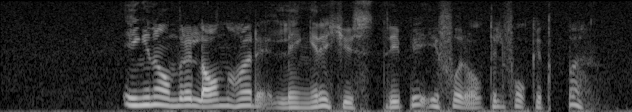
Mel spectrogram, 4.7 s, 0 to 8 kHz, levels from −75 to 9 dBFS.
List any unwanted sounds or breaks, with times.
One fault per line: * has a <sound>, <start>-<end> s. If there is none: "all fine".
* has a dropout, 4.1-4.3 s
